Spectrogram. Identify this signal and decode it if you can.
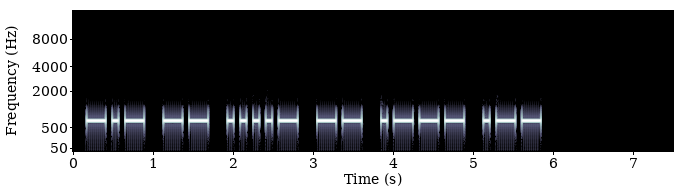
Morse code, heard as a keyed tone, about 15 wpm, 700 Hz. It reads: KM4MJW
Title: USA Call Signs - 6 Characters - Repeated 3x - 15wpm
